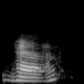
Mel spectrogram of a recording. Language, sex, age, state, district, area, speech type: Maithili, female, 60+, Bihar, Madhepura, urban, conversation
